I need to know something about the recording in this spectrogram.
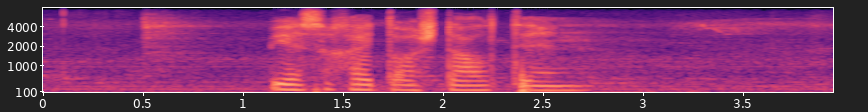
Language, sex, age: Afrikaans, female, 22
